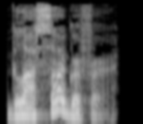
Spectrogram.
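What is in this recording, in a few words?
"glossographer", English, British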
